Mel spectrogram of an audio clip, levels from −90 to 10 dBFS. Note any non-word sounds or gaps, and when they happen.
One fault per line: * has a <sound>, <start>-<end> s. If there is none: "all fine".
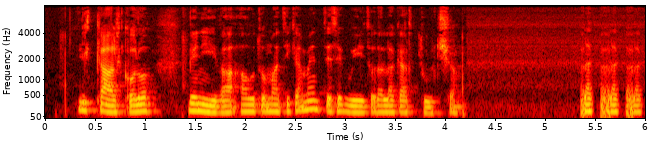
* has a laugh, 5.4-6.0 s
